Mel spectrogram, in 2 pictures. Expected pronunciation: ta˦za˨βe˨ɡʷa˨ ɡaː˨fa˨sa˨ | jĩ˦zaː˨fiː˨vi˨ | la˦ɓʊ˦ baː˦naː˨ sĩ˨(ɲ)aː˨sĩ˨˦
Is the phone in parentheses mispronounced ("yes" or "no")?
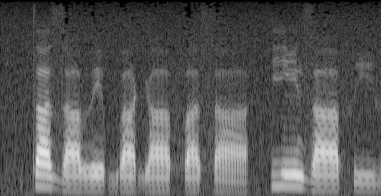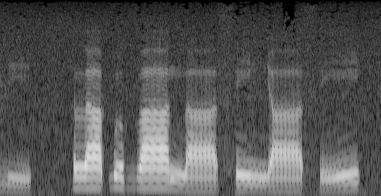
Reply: no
